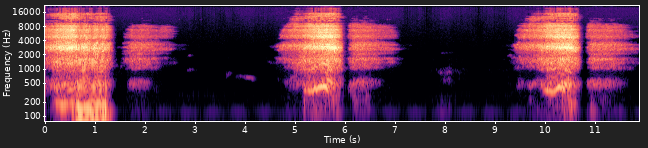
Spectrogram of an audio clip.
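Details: Pitbull dog asleep, audio only: slow, loud rattling snores on each in-breath, each followed by a softer out-breath, about 13 a minute; ordinary snoring.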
